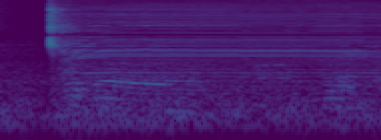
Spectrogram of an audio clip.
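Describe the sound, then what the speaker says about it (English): A JRL Onyx barber clipper switches on and runs with a steady, close electric buzz that holds evenly for a few seconds with no talking. "Sound test on the Onyx."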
